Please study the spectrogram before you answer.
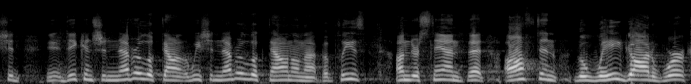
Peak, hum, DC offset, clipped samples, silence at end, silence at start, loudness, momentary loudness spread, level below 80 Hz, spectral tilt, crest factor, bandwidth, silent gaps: -4 dBFS; none; under 0.1%; under 0.1%; 0.05 s; 0 s; -21 LUFS; 11 LU; -62 dBFS; -6 dB/octave; 16 dB; 12.5 kHz; none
